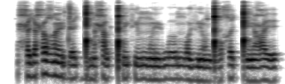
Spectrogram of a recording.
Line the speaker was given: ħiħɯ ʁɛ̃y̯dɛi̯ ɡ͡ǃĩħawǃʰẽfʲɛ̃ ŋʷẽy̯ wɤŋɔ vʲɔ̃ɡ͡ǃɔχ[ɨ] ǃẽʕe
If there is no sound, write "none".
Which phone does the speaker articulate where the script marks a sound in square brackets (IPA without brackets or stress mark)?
i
